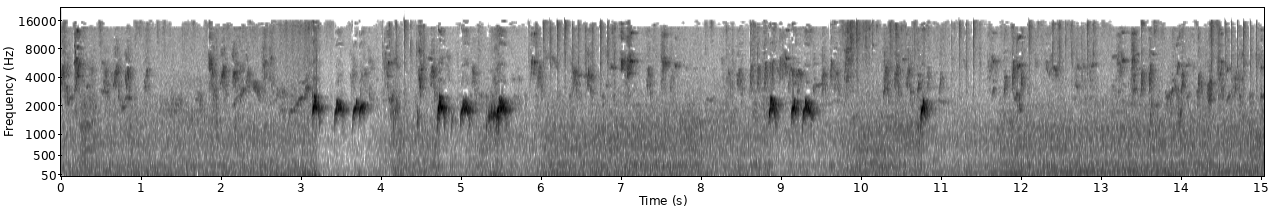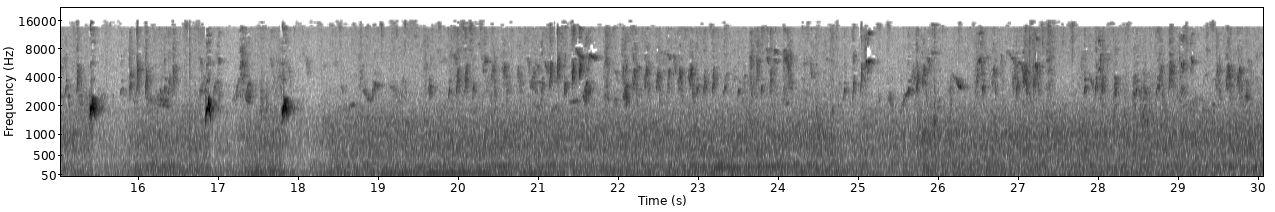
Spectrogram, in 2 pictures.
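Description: Caged birds chirping: loud short sharp chirps, singly and in quick runs of two or three, over a constant faint twitter of other birds. The loud chirps stop a little past halfway.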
